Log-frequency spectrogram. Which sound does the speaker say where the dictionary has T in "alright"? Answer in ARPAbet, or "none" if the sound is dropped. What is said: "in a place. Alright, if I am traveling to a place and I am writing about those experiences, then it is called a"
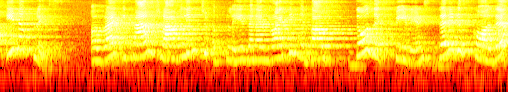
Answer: T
